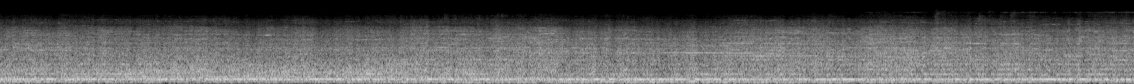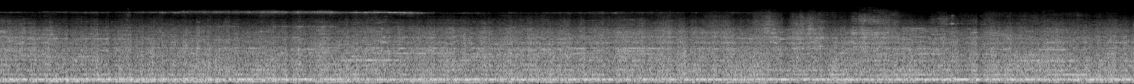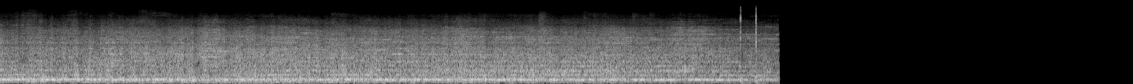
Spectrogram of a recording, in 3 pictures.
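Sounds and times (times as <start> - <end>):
freight train cars rolling past: 0.0 - 30.5
faint high wheel squeal: 9.6 - 16.0.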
